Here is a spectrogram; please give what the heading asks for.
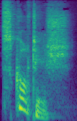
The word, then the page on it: Scottish: British English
